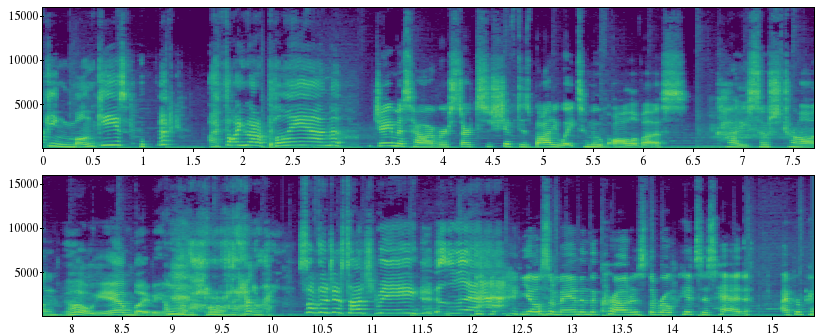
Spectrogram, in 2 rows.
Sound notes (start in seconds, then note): 1.0 monkey Noises; 8.6 flirty Growls; 8.9 chuckle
